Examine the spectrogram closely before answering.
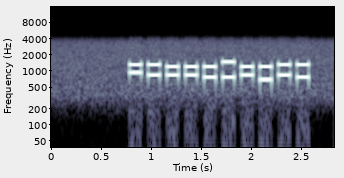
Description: DTMF, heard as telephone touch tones, dialled by machine, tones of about 120 ms. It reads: 0877467185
